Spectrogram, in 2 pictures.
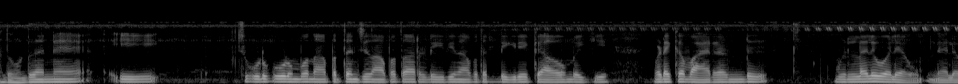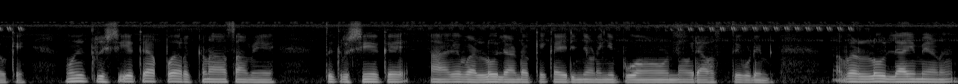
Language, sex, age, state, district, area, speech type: Malayalam, male, 30-45, Kerala, Palakkad, rural, spontaneous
